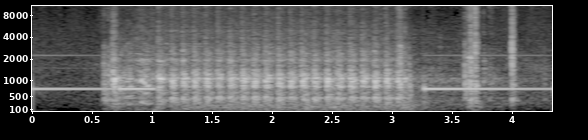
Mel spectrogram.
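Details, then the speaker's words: 2002 Chevy Malibu, warmed to temperature then shut off, after sitting four months: starter cranks briskly about eight even beats a second but never catches; no check engine light, anti-theft light goes out so not anti-theft; cause still unknown; crank no start when hot. "Nope! She ain't gonna start. Well, I'm gonna investigate that further."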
